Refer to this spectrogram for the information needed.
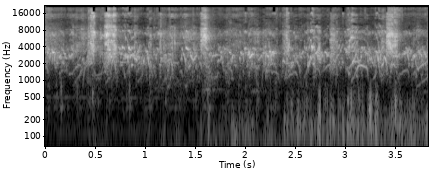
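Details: Pet budgerigars playing with toys give a dense, busy chatter of high squeaky chirps and scratchy squawks, overlapping without pause, with some low thumps and handling noise underneath.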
